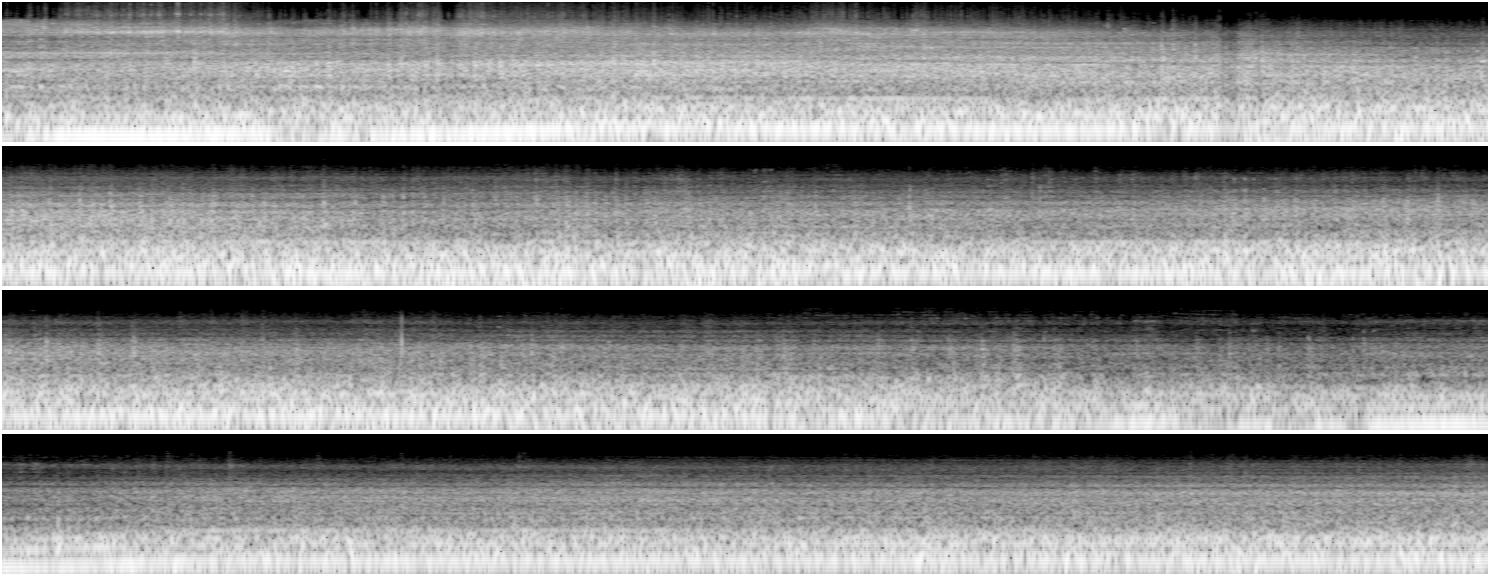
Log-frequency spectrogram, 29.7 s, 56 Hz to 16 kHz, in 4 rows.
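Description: Shantui SD16E crawler bulldozer's diesel engine working under load as the blade pushes soil, a loud, steady low drone. A higher hiss sits over it for the first few seconds, and the engine eases off briefly about two-thirds of the way through, then picks up again.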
